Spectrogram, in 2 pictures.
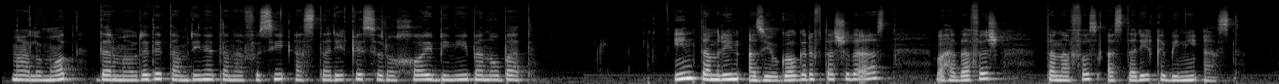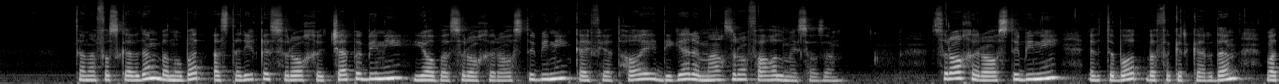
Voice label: dari breathing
